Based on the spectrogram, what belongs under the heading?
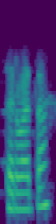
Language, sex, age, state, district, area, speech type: Telugu, female, 18-30, Andhra Pradesh, Sri Balaji, urban, conversation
